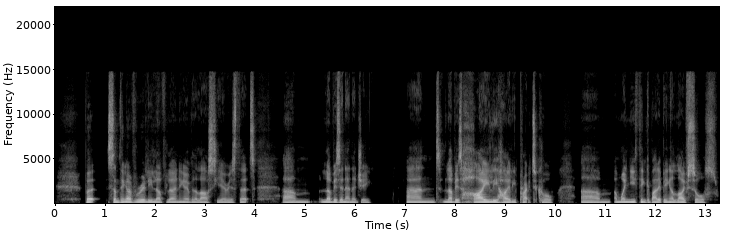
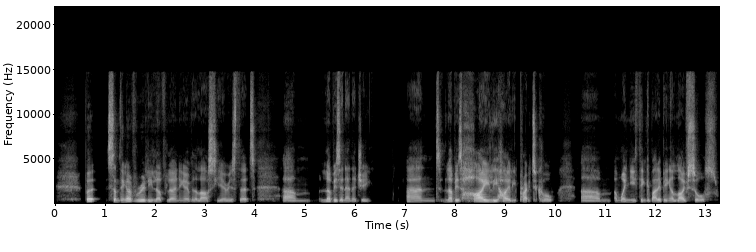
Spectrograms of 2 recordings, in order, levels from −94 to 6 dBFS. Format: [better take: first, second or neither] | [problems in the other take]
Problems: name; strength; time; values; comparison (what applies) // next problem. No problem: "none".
first | thin; very; fading below 300 Hz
